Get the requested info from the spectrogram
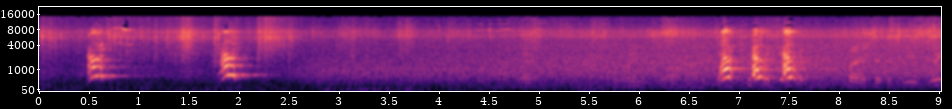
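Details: Gray's Mountain Feist outdoors giving two sharp, single barks about a second and a half apart, then after a quiet stretch a quick run of three barks, with low human voices and a soft outdoor background.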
